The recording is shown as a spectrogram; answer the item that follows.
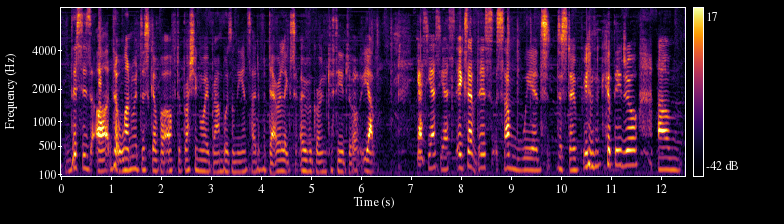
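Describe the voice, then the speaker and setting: Her voice is deep and a little mellow as this young artist chats on her casual livestream, goofy, giggly and full of slang. The lo-fi stream sound is muffled, with music playing behind her.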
